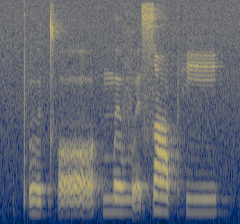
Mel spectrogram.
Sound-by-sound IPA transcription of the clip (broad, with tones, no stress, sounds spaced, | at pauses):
pʼ ʊ˧˩˧ tʰ ɔ̰˧˥˧ | m ə˧ v ə̰˧˩˧ s ɑ˥˧ pʰ i˧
